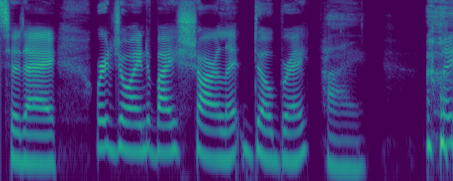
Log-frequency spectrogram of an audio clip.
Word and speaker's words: Dobre: Yeah, and I was like, okay, how do I pronounce her last name? Dobre.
